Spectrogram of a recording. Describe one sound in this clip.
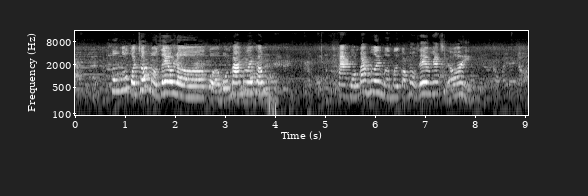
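A young woman sings close by.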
